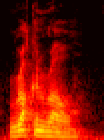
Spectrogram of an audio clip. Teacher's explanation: these expressions are so familiar and so common that we say them very quickly almost like one word rock-and-roll it's almost become one word so the pronunciation is reduced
